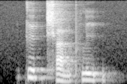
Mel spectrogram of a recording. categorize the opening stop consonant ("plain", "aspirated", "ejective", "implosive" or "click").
plain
